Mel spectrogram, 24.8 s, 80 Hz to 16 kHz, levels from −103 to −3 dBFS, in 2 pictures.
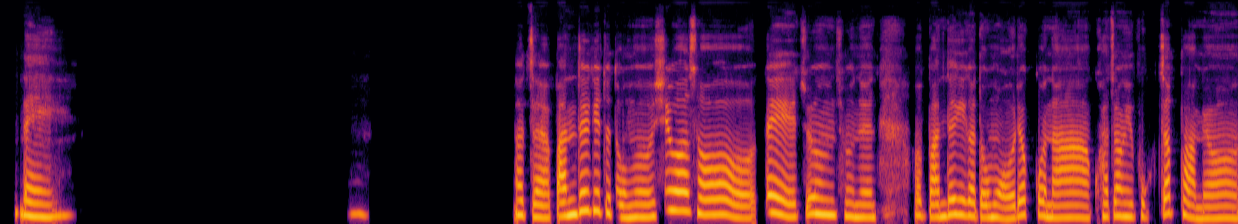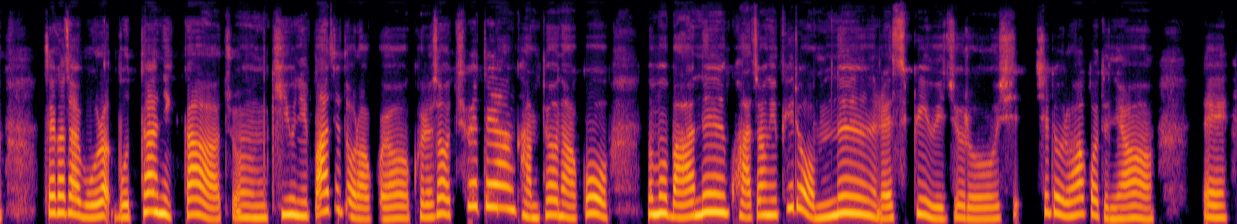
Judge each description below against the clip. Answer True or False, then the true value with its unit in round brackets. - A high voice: True (220 Hz)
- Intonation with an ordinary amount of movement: True (4.4 semitones)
